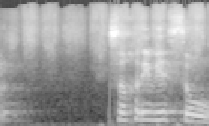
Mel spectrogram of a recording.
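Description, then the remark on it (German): Several quick, rhythmic scratching strokes, like something rubbed against wood, made as a vocal or hand imitation of a locked-in cat scratching, followed by a person speaking. “Es hat so... So kratzen?”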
